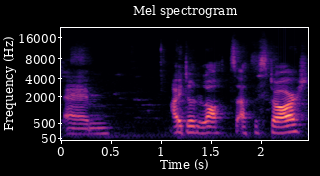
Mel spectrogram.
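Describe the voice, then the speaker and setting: Music plays in the background as a woman with an Irish accent speaks at medium pitch with fairly even intonation. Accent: Irish (Louth). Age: 20s. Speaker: beauty therapist and studio owner. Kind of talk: interview.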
